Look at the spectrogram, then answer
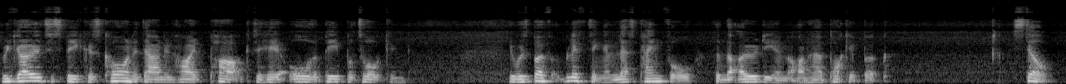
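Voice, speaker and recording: A man's voice: medium pitch, darkish tone, low-quality recording. A man reading a literary short story aloud as its narrator. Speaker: story reader.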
